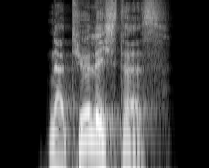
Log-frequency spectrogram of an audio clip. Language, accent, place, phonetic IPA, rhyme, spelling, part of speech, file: German, Germany, Berlin, [naˈtyːɐ̯lɪçstəs], -yːɐ̯lɪçstəs, natürlichstes, adjective, De-natürlichstes.ogg
- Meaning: strong/mixed nominative/accusative neuter singular superlative degree of natürlich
